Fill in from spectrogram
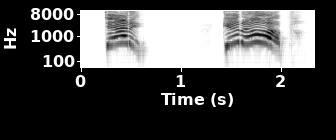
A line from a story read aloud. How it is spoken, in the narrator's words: My stomach churned, screaming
